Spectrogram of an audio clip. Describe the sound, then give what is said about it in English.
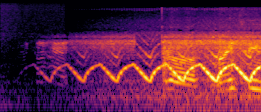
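An EMS radio incoming-call alert: a rapid, siren-like warbling tone that sweeps up and down in a steady rhythm, growing louder and harsher over a couple of seconds, with no voices. “Fresh cup of coffee in your hand, walking past that EMS radio again, and you get a call.”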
